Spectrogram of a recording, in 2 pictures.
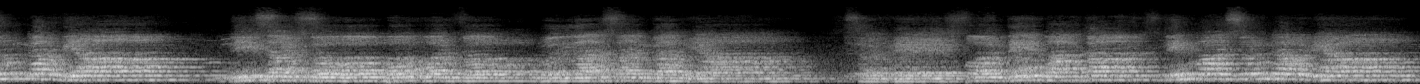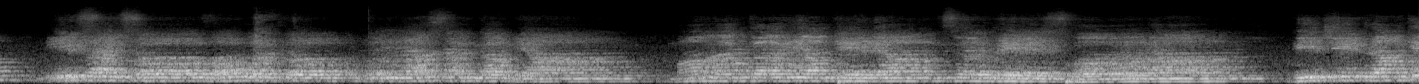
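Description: A congregation singing a hymn together, led by a man's voice into a microphone, in phrases broken by short pauses about every six seconds.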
